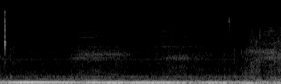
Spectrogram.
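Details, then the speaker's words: 2011 Subaru with battery drain, key off: a low, steady electric motor drone as the power seat motor, believed to be the forward-back motor, runs and heats up; suspected faulty relay or input, not confirmed. "i'm feeling heat at that motor which i believe is the forward and back motor we're going to take the power off it and see if it disables this noise we're hearing"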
